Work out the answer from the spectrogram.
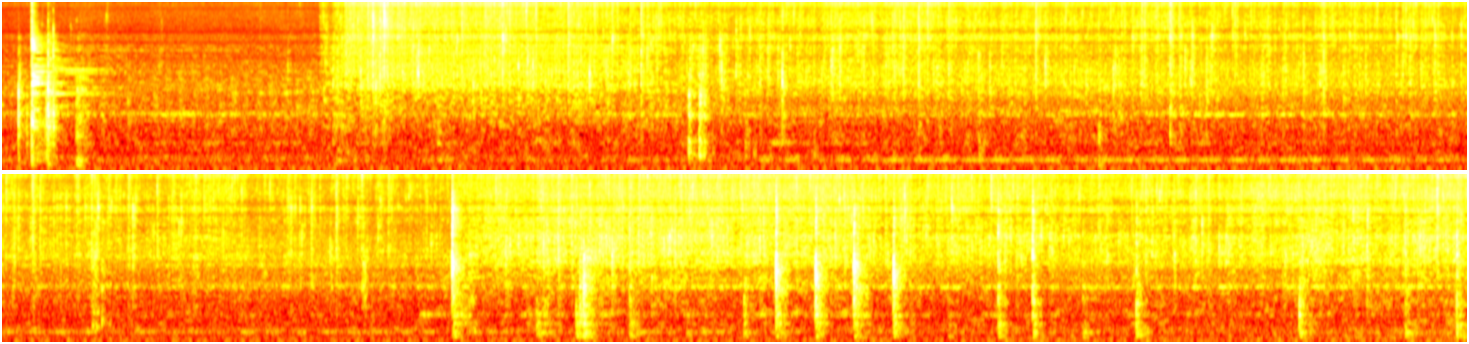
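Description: Garlic and onions sizzling in hot oil in a wok: a steady hiss that starts about three seconds in and grows louder later on. Near the start and again in the second half come sharp clicks and knocks.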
